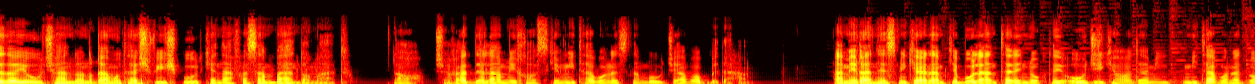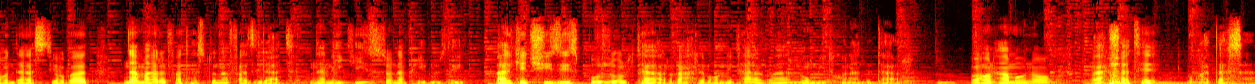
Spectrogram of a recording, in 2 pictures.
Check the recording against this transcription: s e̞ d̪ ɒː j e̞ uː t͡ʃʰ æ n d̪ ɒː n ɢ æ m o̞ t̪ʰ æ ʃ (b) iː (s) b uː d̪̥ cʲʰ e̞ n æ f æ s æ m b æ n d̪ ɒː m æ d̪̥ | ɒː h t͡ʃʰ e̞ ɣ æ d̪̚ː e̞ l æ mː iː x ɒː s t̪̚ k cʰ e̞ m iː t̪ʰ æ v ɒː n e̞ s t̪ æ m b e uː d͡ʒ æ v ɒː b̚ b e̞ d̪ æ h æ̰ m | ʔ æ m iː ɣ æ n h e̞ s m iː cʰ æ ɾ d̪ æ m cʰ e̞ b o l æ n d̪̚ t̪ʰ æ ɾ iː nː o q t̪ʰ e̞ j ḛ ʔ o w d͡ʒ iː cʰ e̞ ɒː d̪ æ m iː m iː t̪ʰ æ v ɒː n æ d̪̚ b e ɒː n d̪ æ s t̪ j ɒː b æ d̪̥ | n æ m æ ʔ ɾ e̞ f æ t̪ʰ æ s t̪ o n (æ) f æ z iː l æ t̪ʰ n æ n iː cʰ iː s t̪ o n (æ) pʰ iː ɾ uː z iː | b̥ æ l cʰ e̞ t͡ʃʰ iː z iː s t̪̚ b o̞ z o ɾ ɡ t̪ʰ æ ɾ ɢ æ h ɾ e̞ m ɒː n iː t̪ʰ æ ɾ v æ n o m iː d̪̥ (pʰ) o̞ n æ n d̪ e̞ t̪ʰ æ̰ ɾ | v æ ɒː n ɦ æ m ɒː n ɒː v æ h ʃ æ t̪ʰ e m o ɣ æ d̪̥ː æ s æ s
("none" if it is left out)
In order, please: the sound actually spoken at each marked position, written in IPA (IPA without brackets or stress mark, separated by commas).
v, ʃ, æ, æ, kʰ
